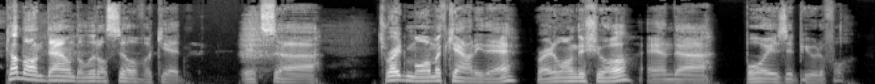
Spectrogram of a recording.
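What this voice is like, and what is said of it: Boston accent. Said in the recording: “my Boston accent hasn't freaking left”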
